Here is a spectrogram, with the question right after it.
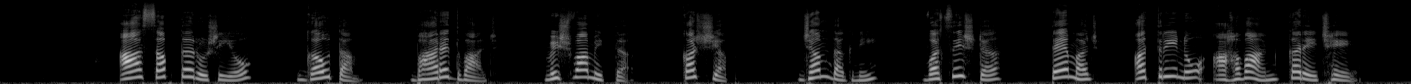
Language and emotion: Gujarati, neutral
